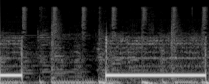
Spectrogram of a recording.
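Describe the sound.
Telephone line tone on a call placed to the mayor's secretariat in Salerno: a steady mid-pitched tone sounds briefly, stops, then returns for about a second, over faint rhythmic background sound.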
